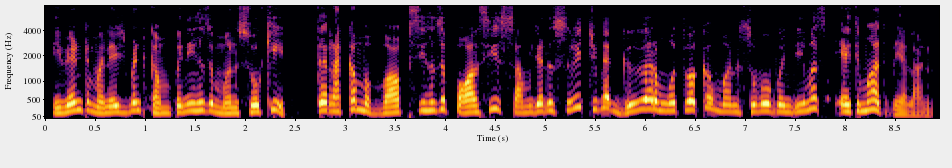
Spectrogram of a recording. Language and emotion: Kashmiri, happy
